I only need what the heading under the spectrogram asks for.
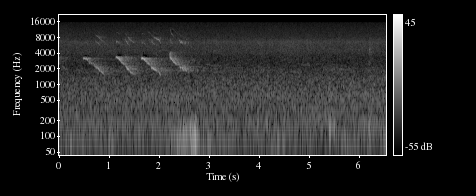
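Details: A male Northern Cardinal sings on a spring morning: four clear, down-slurred whistles in quick succession, each dropping from high to mid pitch, over a low background rumble.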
